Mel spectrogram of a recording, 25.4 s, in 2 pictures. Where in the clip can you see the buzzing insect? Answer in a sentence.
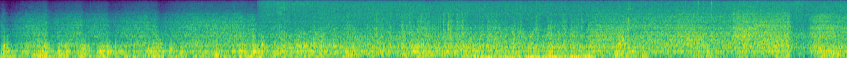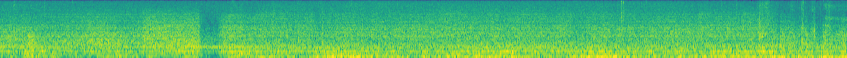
You can hear the buzzing insect from 3.5 to 25.3 s.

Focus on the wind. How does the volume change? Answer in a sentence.
The loudness of the wind stays about the same.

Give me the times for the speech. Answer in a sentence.
The speech can't be heard in this clip.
